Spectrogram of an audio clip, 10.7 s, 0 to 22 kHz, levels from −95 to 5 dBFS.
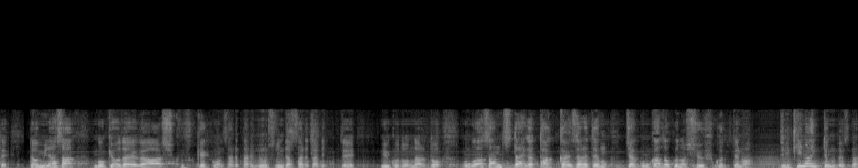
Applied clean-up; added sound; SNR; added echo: neural separator model SepFormer DNS4.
